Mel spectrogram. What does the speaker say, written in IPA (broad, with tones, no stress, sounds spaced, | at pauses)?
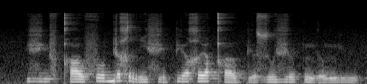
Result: vʲ ʉ˨ v qʰ oː˨ f o˦ bʲ ɨ˦ χ r i˨ fʲ ɵ˨ pʲ ɵː˦ χ ɨː˦ qʰ uː˨ pʲ o˨ z u˦ vʲ oː˦ p mʲ o˨ mʲ ʉ˨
